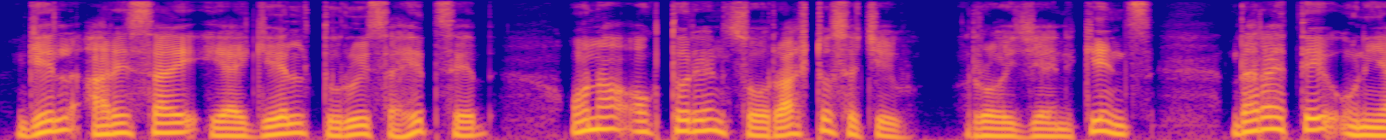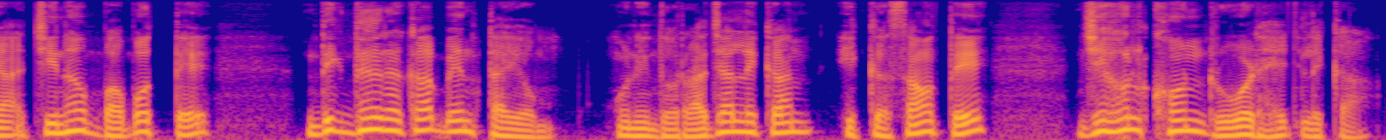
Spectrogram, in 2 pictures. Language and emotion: Santali, neutral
